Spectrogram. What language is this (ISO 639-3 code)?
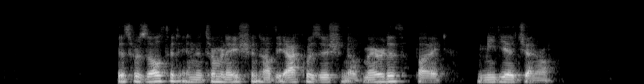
eng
